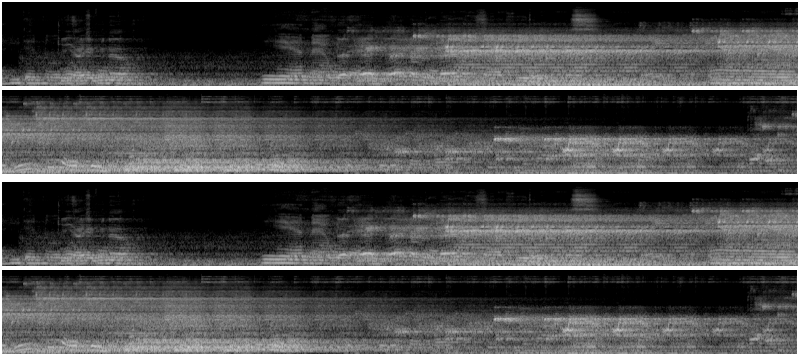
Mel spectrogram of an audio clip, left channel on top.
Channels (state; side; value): identical; both; correlation 1.00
